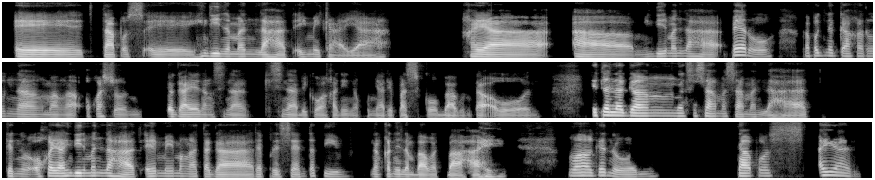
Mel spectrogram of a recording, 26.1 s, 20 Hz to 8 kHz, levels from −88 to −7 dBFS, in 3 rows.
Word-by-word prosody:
eh, 110 -2 +5 0.2
tapos, 100 +1 +2
eh, 95 -2 -3
hindi 135 +2 +2
naman 120 -1 -2
lahat 100 -3 +2
ay 105 - -3
may 110 -1 -6
kaya. - - -4 0.8
Kaya, 115 -3 +7 0.8
um, 100 -4 +3
hindi 125 +4 -4
naman 135 0 -3
laha 120 -5 -2
pero 130 -10 +1 0.3
kapag 150 +2 -5
nagkakaroon 130 -4 -5
ng 110 -1 0
mga 95 -1 -4 0.2
okasyon, 110 -6 -4 0.4
kagaya 105 -3 +3
ng 100 0 -8
sina 95 -6 -6 0.2
sinabi 100 -7 -6
ko 95 - -6
nga - - -13
kanina 90 -2 -10
kunyari 85 -2 -9
Pasko, 95 - -5
Bagong 80 -2 -4
taon, 85 -2 -3 0.6
eh, 165 - +3
talagang 150 -4 +5
nagsasama-sama 130 -5 -2
lahat, 85 -2 -3 0.7
gano 130 -3 -2
o 115 - +1
kaya 145 -2 +7
hindi 150 0 +5
naman 155 0 -2
lahat, 115 -7 +4
eh, 130 - +3
may 135 -1 -2
mga 125 -2 -2
taga-representative 110 +4 -1 0.3
ng 115 -2 -3
kanilang 115 -3 0
bawat 95 -1 +2
bahay 95 +5 +1 0.7
mga 160 +1 +3
gano'n. 115 0 -4 0.8
Tapos 145 +1 0 0.2
ayan. 170 -6 0
115 Hz, 120 wpm, -25 LUFS, 100-135 Hz, 0.8 s, Kaya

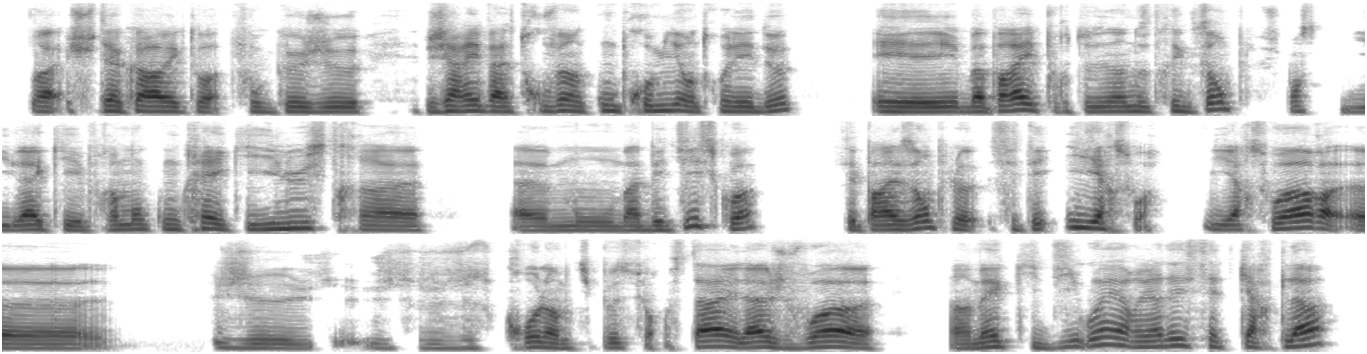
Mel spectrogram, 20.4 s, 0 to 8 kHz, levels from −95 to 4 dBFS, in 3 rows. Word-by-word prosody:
Ouais, - - +3
je - - -8
suis - - -10
d'accord 130 -1 +5
avec 125 -2 +4
toi. 115 0 -3
Faut 120 - -8
que 120 +3 -3
je 120 0 -2 0.3
j'arrive 135 +3 +2
à 125 -1 +5
trouver 135 +3 -5
un 140 - +1
compromis 145 +2 -3
entre 130 0 -4
les 125 -1 -1
2 145 +7 -3 0.4
et 125 -1 +2
bah 125 +1 +5
pareil, 160 +5 +5
pour 120 -6 -16
te 120 - -12
donner 125 +1 -2
un 125 - -1
autre 125 +1 -8
exemple, 170 +9 -3
je - - -28
pense 130 0 -10
qui, 115 0 -11
là, 125 +1 +5
qui 115 - -6
est - - -2
vraiment 120 +5 -4
concret 130 +2 -1
et - - -10
qui 125 +4 -5
illustre, 155 0 -3
heu, 110 -2 0 0.5
heu, 105 0 -1
mon 110 0 -6
ma 105 0 -2
bêtise 110 - -4
quoi. 145 +6 0 0.4
C'est 115 - -5
par 120 +3 +4
exemple, 155 +4 0
heu, 125 - -1
c'était 130 +1 -8
hier 175 -3 +2
soir. - - -11 0.2
Hier 125 0 -2
soir, 160 +4 +6
heu, 105 -1 -1 0.5
je 110 -3 -8
je 105 - -21 0.4
je 105 0 -15
je 100 +1 -15
scrolle 130 +5 -4
un 115 - +2
petit 105 - -13
peu 120 - -7
sur 120 - -12
Insta 150 +1 +6
et - - -1
là, 135 +2 +6
je 115 -5 -7
vois, 135 +7 +6
heu, - - -25 0.4
un 105 - -4
mec 140 +4 -1
qui 125 - -13
dit: 125 +8 -9
«Ouais, 185 +4 0
regardez 150 +2 -1
cette 150 -5 -9
carte - - -3
là, 185 +7 +4
125 Hz, 225 wpm, -22 LUFS, 115-145 Hz, 0.5 s, soir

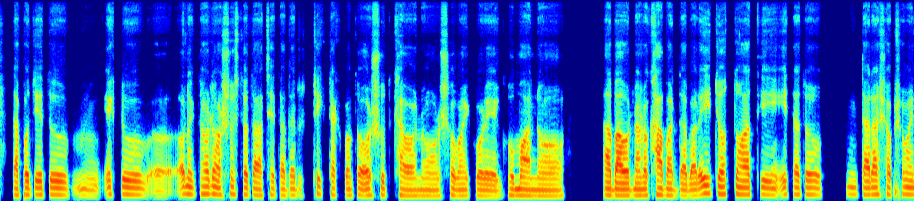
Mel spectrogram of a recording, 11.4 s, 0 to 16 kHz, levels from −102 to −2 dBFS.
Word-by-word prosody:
তারপর 120 +1 +2
যেহেতু 125 0 +1 0.3
উম 105 -3 -6 0.2
একটু 135 +1 -1 0.4
আ - - -4 0.3
অনেক 135 -2 +1
ধরনের 140 0 +3
অসুস্থতা 125 -2 -2
আছে। 120 - -7
তাদের 115 0 -2 0.2
ঠিকঠাক 130 -4 -4
মতো 115 +1 -4
ওষুধ 115 0 -3
খাওয়ানো, 105 -2 0 0.2
সময় 105 -3 -1
করে 105 -2 +2 0.2
ঘুমানো 105 -2 +1 0.7
আ - - +8
বা 115 - +10
অন্যান্য 110 +1 +2
খাবার-দাবার, 110 -3 +2
এই 145 - +3
যত্ন-আতি, 130 -1 +2 0.2
এটা 125 0 -2
তো 125 - +3 0.5
উম 130 - -4
তারা 125 +1 +5
সবসময় 130 0 -1
120 Hz, 145 wpm, -23 LUFS, 110-130 Hz, 0.7 s, বা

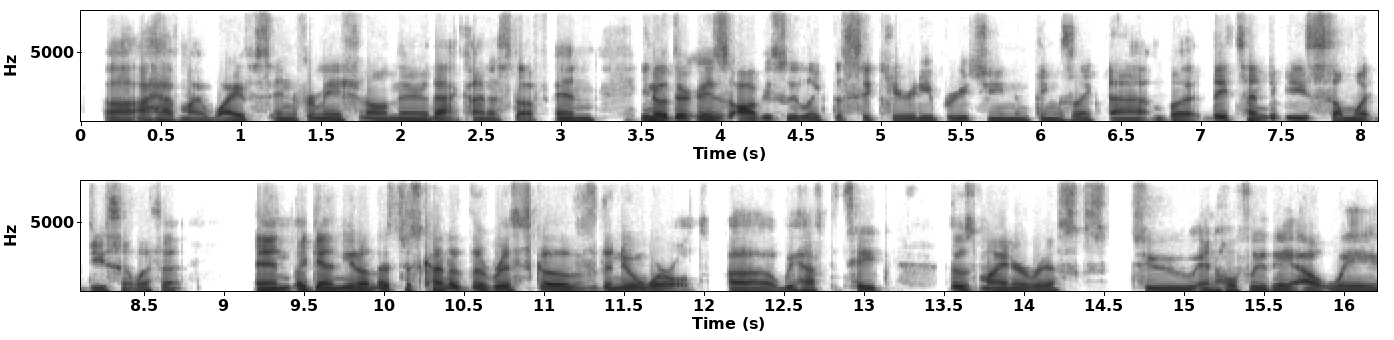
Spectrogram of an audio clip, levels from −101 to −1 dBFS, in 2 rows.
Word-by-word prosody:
uh, - - +1
I - - +2
have 115 -3 0
my 95 -2 -3
wife's 105 +7 -1
information 135 0 -2
on 130 0 0
there, 130 0 +1
that 155 +1 +1
kinda 110 -4 -3
stuff. - - -5
And, 125 -6 +1 0.3
you 205 - +4
know, 170 - +8
there 155 +1 +3
is 165 -2 +1
obviously, 135 0 +2
like, 110 -3 -3
the - - -8
security 110 -2 -4
breaching, 115 +1 -3
and 110 0 -3
things 110 -1 -3
like 110 -1 -3
that, 105 +1 -1
but 110 -6 -2
they 140 0 +4
tend 160 +3 -1
to - - -2
be 140 -2 0
somewhat 120 -3 -2
decent 110 +2 -4
with 125 +4 -4
it. 165 - -3 0.5
And, 140 -1 +5
again, 145 0 +5
you 150 - +4
know, 145 - +6
that's 160 +1 +1
just 165 - -5
kinda 155 -4 +4
the 135 0 +1
risk 140 +1 +1
of 130 -2 +3
the 135 - +1
new 150 +1 +3
world, 130 - 0 0.2
uh, 110 -4 +2
we 125 - 0
have 130 -1 -1
to - - -24
take 135 -1 +1 0.4
those 135 -3 +3
minor 130 0 +2
risks 125 +2 -4 0.2
to, 120 -3 +1
and 120 -1 -1
hopefully 125 +1 0
they 120 0 +1
outweigh 110 -1 +1
130 Hz, 220 wpm, -25 LUFS, 115-140 Hz, 0.5 s, know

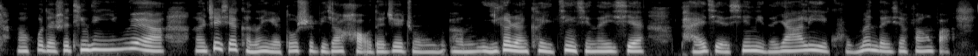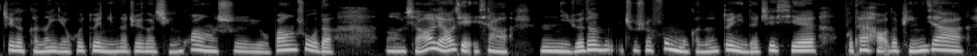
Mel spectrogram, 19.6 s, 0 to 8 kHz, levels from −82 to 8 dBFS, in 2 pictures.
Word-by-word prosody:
呃， 185 -2 0
或 225 +4 -2
者 190 -1 +2
是 210 +4 0
听 235 +4 +3
听 240 0 +4
音 255 +3 -1
乐 290 -3 +3
啊。 190 -3 +3 0.3
呃， 190 -1 +1
这 285 +10 +2
些 255 -1 +2
可 190 - -3
能 165 +2 +2
也 165 -4 +1
都 185 +5 -2
是 190 +1 -2
比 175 -1 -2
较 180 +2 0
好 160 -2 -2
的 165 - 0
这 185 +3 0
种， 155 -1 -5
呃， 170 -1 -2 0.2
1 170 +1 +3
个 225 +4 +6
人 185 -3 +5
可 200 +1 -1
以 175 - +2
进 205 +7 +3
行 180 -2 0
的 175 - +2
一 180 - +2
些 180 0 +2 0.3
排 160 +2 -1
解 180 -3 -1
心 205 +7 0
理 190 -4 +1
的 160 0 -4
压 190 +4 +1
力、 220 -3 +3
苦 160 -1 -12
闷 215 +8 +1
的 185 -3 0
一 - - -2
些 180 +2 -3
方 180 +2 -2
法， 180 -3 -10 0.3
这 220 - -2
个 200 -2 +2
可 180 -1 -5
能 170 +2 +1
也 165 -2 -2
会 195 +5 -4
对 195 +2 0
您 170 -2 0
的 180 0 -1
这 185 +2 -2
个 175 -1 -2
情 160 0 -5
况 205 -2 -1
是 175 -2 -5
有 150 -3 -5
帮 225 +9 +2
助 240 -4 -1
的。 170 -3 0 0.6
呃， 175 0 -1
想 170 -1 -2
要 285 - +4
了 225 -5 +4
解 225 -5 +2
一 175 - -6
下 180 +1 -1
啊， 160 -1 -1 0.3
嗯， 185 -2 +2
你 170 -2 +1
觉 190 +4 +2
得， 235 +1 +4
嗯， 225 0 0
就 210 - -7
是 215 +2 -2
父 270 +7 -3
母 195 -9 +3
可 160 - -7
能 165 +3 -1
对 230 +2 +2
你 175 -5 +2
的 165 +1 -1
这 210 +6 -1
些 200 -1 +2 0.3
不 - - -5
太 225 +4 0
好 180 -6 -2
的 195 - -1
评 185 +1 +1
价 215 -4 +1
185 Hz, 290 characters per minute, -22 LUFS, 170-210 Hz, 0.6 s, 个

